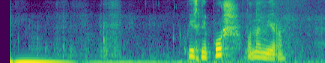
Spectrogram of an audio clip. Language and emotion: Russian, neutral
